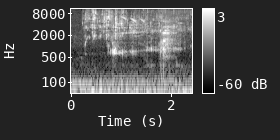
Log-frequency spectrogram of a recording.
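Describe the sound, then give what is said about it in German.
Juice is poured into a glass, a steady, moderately loud liquid stream with bubbly gurgles and small splashes for a couple of seconds, and no one speaking. “Ich schiebe mir noch so einen Saft hier ein.”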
